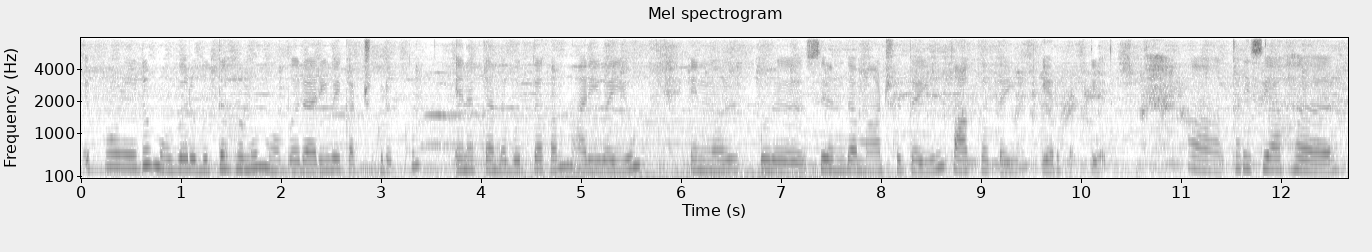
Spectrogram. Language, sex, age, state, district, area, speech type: Tamil, female, 45-60, Tamil Nadu, Mayiladuthurai, rural, spontaneous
